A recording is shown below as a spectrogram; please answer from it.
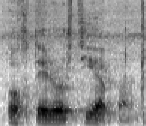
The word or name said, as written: Okhterordiapan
